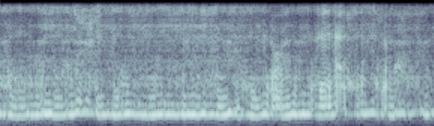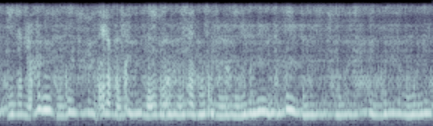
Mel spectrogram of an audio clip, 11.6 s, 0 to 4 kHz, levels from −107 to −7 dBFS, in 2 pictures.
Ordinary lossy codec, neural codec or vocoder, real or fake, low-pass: none; autoencoder, 22.05 kHz, a latent of 192 numbers a frame, VITS, trained on one speaker; fake; 3.6 kHz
